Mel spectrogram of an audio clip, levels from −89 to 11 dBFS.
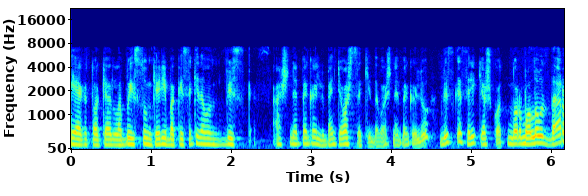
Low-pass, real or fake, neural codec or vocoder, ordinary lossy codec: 7.2 kHz; real; none; MP3, 48 kbps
